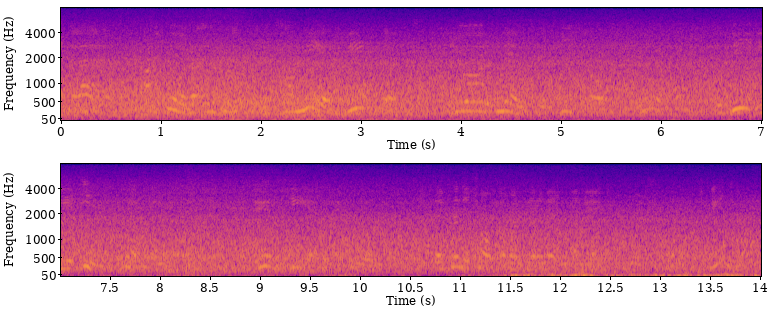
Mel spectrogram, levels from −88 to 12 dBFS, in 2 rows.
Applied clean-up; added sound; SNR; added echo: none; Waves, surf; -3 dB; reverberation time 2.2 s.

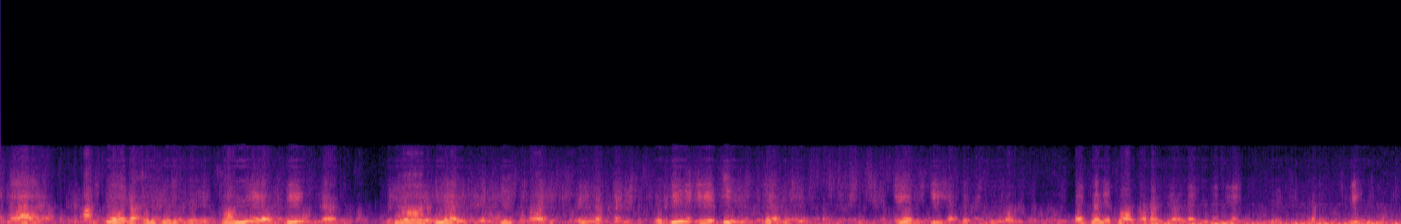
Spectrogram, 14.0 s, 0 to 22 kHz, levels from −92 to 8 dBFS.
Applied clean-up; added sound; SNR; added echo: neural separator model SepFormer DNS4.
